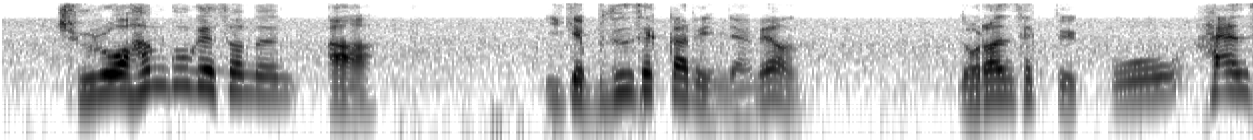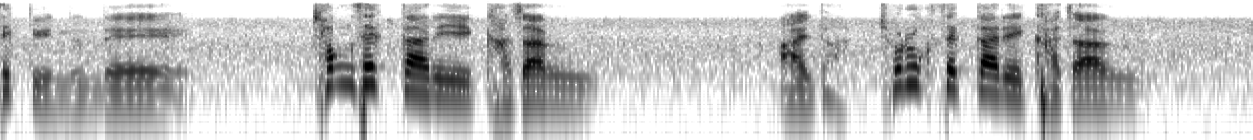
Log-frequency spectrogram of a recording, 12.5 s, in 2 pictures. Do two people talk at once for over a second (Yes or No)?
No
